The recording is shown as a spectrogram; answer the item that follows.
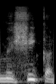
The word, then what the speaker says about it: mexica: tomó el nawat, el meshica le voy a llamar, ¿no? Porque eran de los aztecas se llamaban mexica y como ustedes saben la X en español antiguo se pronunciaba como la sh, el mes y luego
